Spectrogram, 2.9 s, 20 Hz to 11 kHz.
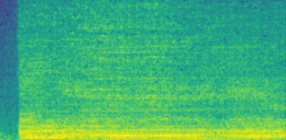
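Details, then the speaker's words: Winch on a barn-find haul: a steady, low-pitched motor drone that never picks up speed. The battery is weak or drained (the charger read 80 amps), so the winch labours. "that doesn't sound good she sounds while you do it no it's I just free spoed it now n it just sounds like that winch might be dead which isn't really no big deal I can jump it off the truck but sounds like that batteries could have be in better shape"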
